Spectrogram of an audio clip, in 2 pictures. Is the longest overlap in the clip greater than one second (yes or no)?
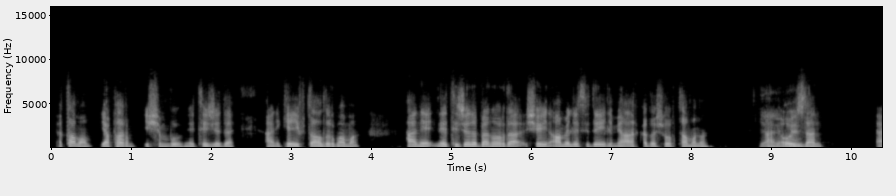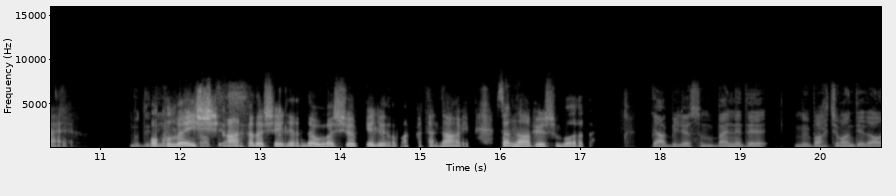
yes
